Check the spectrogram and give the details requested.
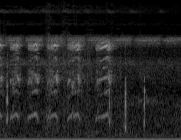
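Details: A red junglefowl decoy hen from northern Vietnam, used to trap wild junglefowl, gives a quick run of soft arched clucks about three per second, then two sharper clicks, over a high insect drone.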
